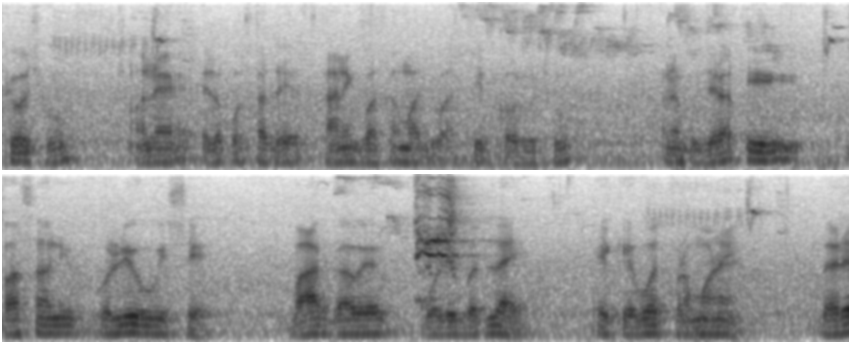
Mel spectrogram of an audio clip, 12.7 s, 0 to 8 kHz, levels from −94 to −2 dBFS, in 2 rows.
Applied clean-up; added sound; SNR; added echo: none; Livestock, farm animals, working animals; 7 dB; none.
